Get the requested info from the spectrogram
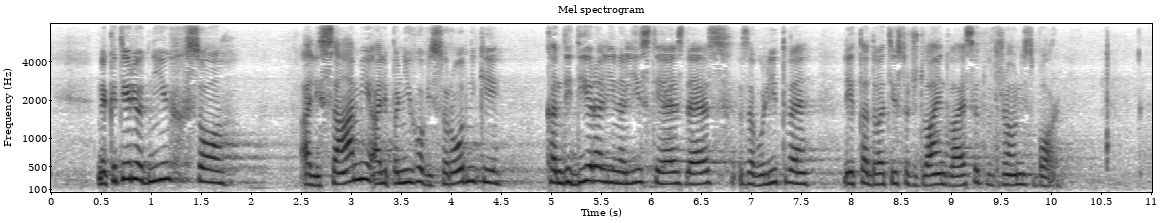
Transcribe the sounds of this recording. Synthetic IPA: nɛkat̪eːɾiɔd̪nixsɔ | a̰lisaːmiʔalipaniːxɔʋisɔɾoːd̪niki | kand̪id̪iːɾalinaliːst̪iɛzd̪eɛszaʋɔliːt̪ʋɛleːt̪ad̪ʋaːt̪iːsɔd͡ʒd̪ʋaːind̪ʋajsɛt̪uwd̪əɾʒaːwnizbɔ̰ɾ

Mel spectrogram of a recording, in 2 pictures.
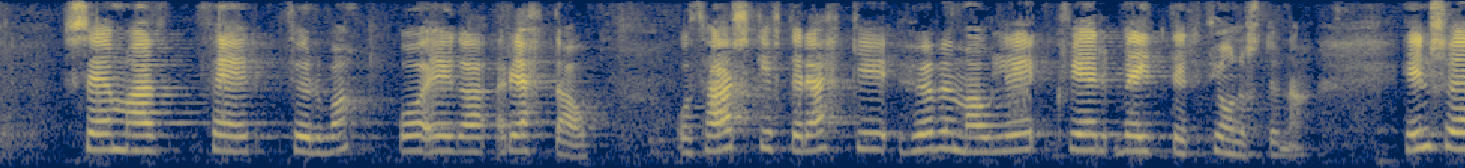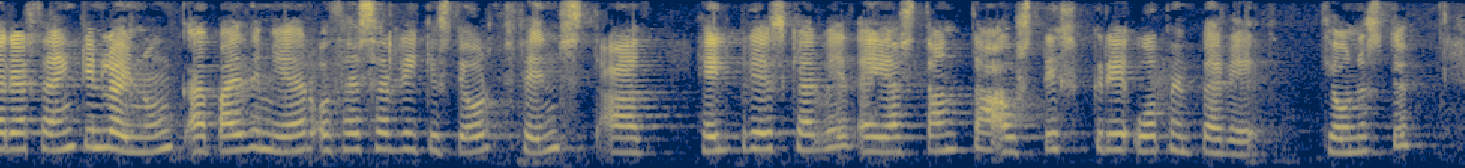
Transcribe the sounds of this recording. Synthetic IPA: sɛmaðθejɾ̥θʏɾva | ɔɣeːjɣar̥jɛht̪aw | ɔɣθaɾ̥scɪft̪ɪɾɛhcɪɦœːvʏmaːwlɪkʰvɛːɾveːjt̪ɪɾ̥θjoːwnʏst̪ʏna̰ | hɪnsveːðaɾɛɾ̥θaðejɲcɪnlœːɥnuŋkaðpaːjðɪmjɛɾɔɣθɛsːaɾriːcɪst̪jowɾt̪n̥fɪnst̪að | hejlpɾɪðɪscʰɛɾvɪðejast̪ant̪aʔa̰wst̪ɪr̥kɾɪʔɔːpʏmpɛɾɪ | θjoːwnʏst̪ʏ

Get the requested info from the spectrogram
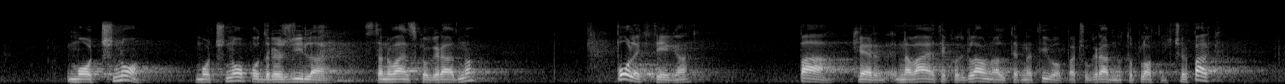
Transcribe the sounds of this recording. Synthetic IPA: mɔt͡ʃnomɔt͡ʃnopɔd̪ɾaʒiːlast̪anɔʋaːnskɔɡɾaːd̪nɔ | poːlɛkt̪eːɡa | pakʰɛɾnaʋaːjat̪ɛkɔd̪ɡlawnɔalt̪ɛɾnat̪iːʋɔpat͡ʃuɡɾaːd̪nɔt̪ɔplɔːt̪nixt͡ʃɛɾpalk

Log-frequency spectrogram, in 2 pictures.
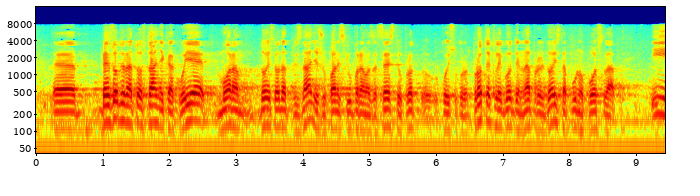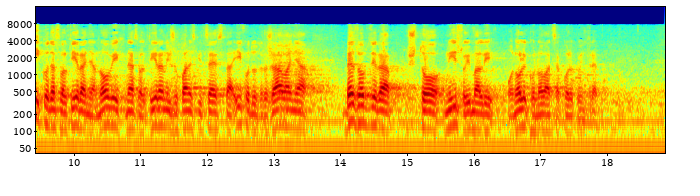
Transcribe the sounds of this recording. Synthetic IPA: be̞zobziɾanat̪o̞st̪aːɲe̞kakʋo̞jemo̞ːɾamd̪o̞jist̪aod̪at̪̚pɾiznaːɲeʒupaniskiupɾamazat̪se̞st̪eupɾoko̞jisukɾo̞spɾo̞t̪e̞kleɡo̞d̪ine̞napɾaʋild̪o̞ist̪apuno̞po̞sla | iko̞d̪asfalˠt̪iːɾaɲano̞ʋixneasfalˠt̪iːɾaniɣʒupaniskixt̪se̞st̪aʔiko̞d̪od̪r̩ʒaːʋaɲa | be̞zo̞bziɾaʃt̪o̞niːsuimaliono̞liko̞no̞ʋat̪sako̞liko̞imt̪ɾe̞̰ba

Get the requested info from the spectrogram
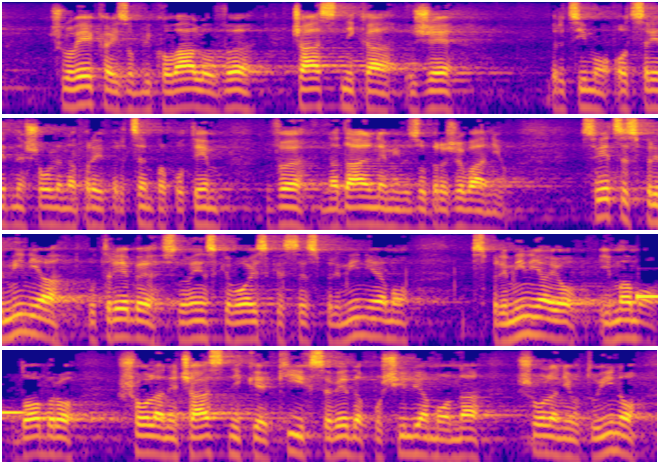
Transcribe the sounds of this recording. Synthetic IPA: t͡ʃlɔʋeːkaizɔblikɔʋaːlɔʋət͡ʃaːst̪nikaʒe | ɾɛt̪simɔʔɔt̪sɾeːd̪nɛʃoːlɛnapɾɛjpɾɛt̪sɛmpapɔt̪emʋənad̪aːlnɛmiizɔbɾaʒɛʋaːnju | sʋeːt̪sɛspɾɛminjapɔt̪ɾeːbɛslɔʋeːnskɛʋɔːjskɛsɛspɾɛminjamɔ | spɾɛminjajɔimaːmɔd̪ɔːbɾɔʃoːlanɛt͡ʃaːst̪nikɛkʰijixsɛʋeːd̪apɔʃiːljamɔna | ʃoːlanjɛwt̪ujiːnɔ

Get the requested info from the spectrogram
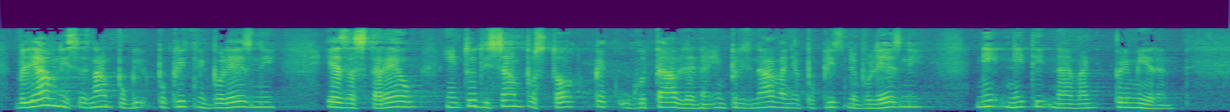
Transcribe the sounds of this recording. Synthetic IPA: ʋɛljaːwnisɛznampɔkliːsniɣbɔleːzni | jɛzast̪aɾewint̪uːd̪isaːmpɔst̪oːpɛkuɡɔt̪aːwljɛnjainpɾiznaːʋanjɛpɔkliːsnɛbɔleːznininit̪inajmanpɾimiːɾən

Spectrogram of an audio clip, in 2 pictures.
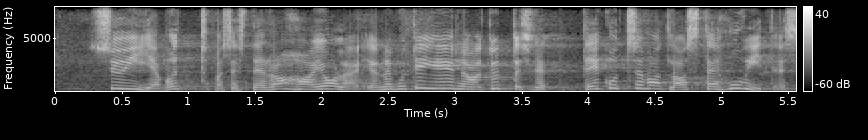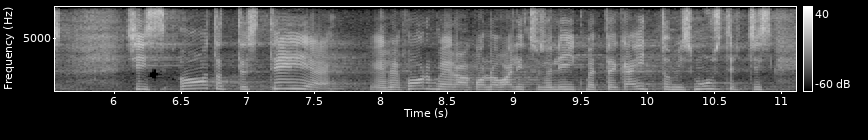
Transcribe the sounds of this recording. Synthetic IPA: syjːɑvɤt̪ːˑmɑse̞st̪ned̪̥rɑɦɑe̞jo̞lḛjɑnɑɡut̪e̞jeeːlnevɑlt̪yt̪le̞sid̪̥e̞t̪ːe̞ɡut̪se̞vɑd̪̥lɑst̪e̞ɦuvid̪̥e̞̰s | sisvɑːd̪̥ɑt̪ːˑe̞st̪e̞je | ɾe̞fo̞rmieɾɑko̞nːɑvɑlʲit̪suse̞liːkme̞t̪ːˑe̞kæjt̪ːumismust̪rit̪sis

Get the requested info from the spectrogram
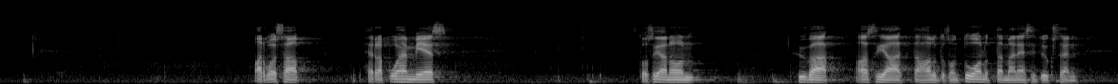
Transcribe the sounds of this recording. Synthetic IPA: ʔɑ̰rʋojsɑ | herːɑpuhemːies | t̪osiɑnon | hyʋæɑ̰siɑet̪ːæhɑlːˑit̪usont̪uonut̪t̪æmæne̞sit̪yksen

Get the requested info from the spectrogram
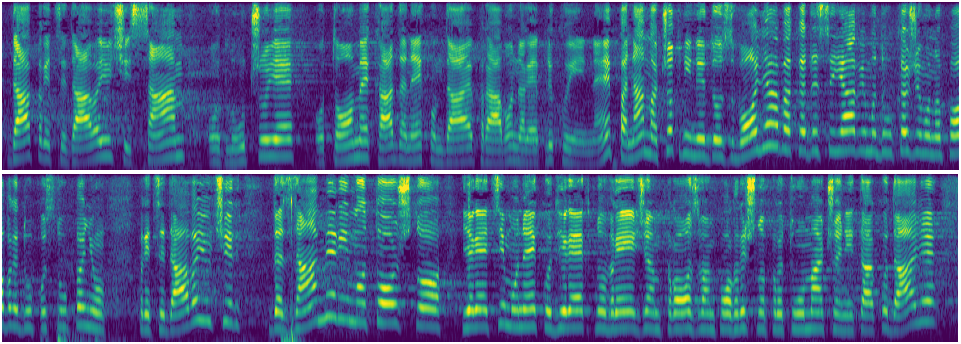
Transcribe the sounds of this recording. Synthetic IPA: d̪apɾe̞t̪se̞d̪aːʋajut͡ɕisaːm | od̪lˠut͡ʂuje | ot̪o̞mekad̪aneko̞md̪aje̞pɾaːʋo̞naɾeplikuilinepanamat͡ʃaknined̪o̞zʋo̞ʎaʋakad̪ase̞jaːʋimo̞d̪aukaʒemo̞napo̞ʋɾe̞d̪uːpo̞st̪uːpaɲu | pɾet̪se̞d̪aːʋajut͡ɕeɡ | d̪azameɾimo̞t̪oːʃt̪o̞ | jeɾet̪simo̞neko̞d̪iɾekt̪noʋɾeːd͡ʑanpɾo̞zʋanpo̞ɡɾet͡ʃnopɾot̪umat͡ʃe̞nit̪ako̞d̪aʎe̞

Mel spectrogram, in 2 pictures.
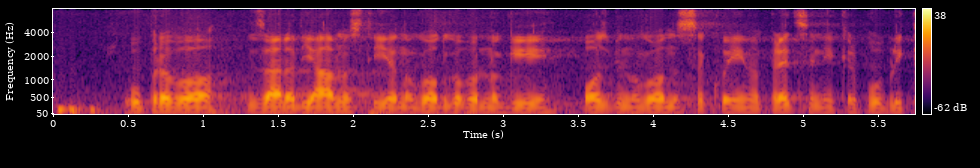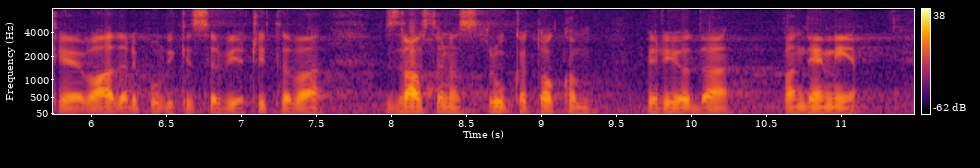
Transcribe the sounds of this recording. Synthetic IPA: upɾaʋo̞zaɾad̪jaːʋno̞st̪ijed̪noɡo̞d̪ɡo̞ʋo̞ɾno̞ɡi | o̞zbiʎnoɡo̞d̪nosako̞jiimapɾet̪se̞d̪nikɾe̞publike̞ʋlˠaːd̪aɾe̞publike̞sr̩bije̞t͡ʂit̪aʋa | zd̪ɾaʋst̪ʋe̞nast̪ɾukat̪o̞ko̞m | pe̞ɾio̞d̪a | pand̪e̞mijḛ

